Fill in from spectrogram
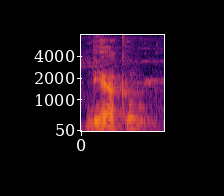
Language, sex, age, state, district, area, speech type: Bodo, male, 60+, Assam, Kokrajhar, rural, spontaneous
